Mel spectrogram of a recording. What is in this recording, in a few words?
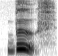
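"booth", English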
